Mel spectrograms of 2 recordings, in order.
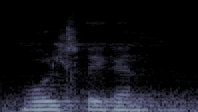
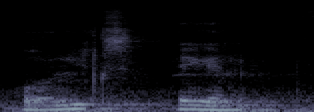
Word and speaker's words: Volkswagen: This word becomes like fa, fa. So for if V means fa, right? Only letter V here means fa. So V became fa, OLKS, Olks, WAGN, Wagon.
